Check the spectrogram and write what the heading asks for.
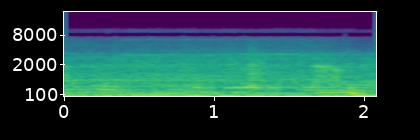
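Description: A ballad performed live through a stadium sound system, with long held notes over a heavy, booming low end and the hall's echo, heard from within the crowd.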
